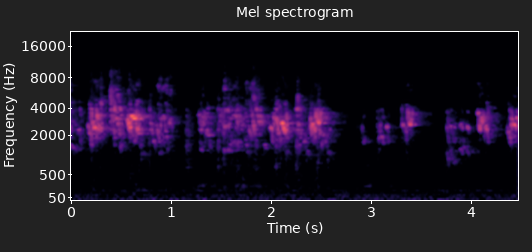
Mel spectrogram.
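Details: Continuous chattering from pet budgies, a rapid stream of scratchy warbles and short squawky notes with brief gaps, recorded in a small indoor space.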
